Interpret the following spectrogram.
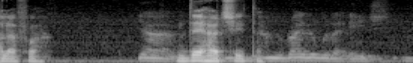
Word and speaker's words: Deha: Deha, Chitta. On écrit avec un H. D-E-H-A. Mais en espagnol, on écrirait Dehe, Jota, Ha. Ok, je comprends. C'est juste pour clarifier la prononciation.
